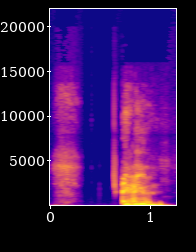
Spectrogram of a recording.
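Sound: cough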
